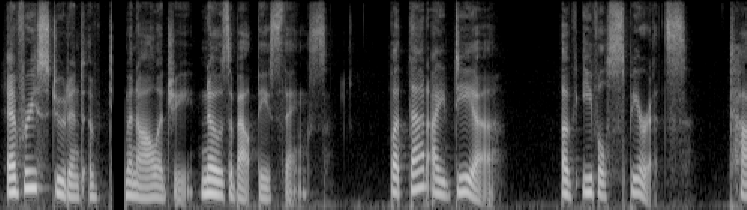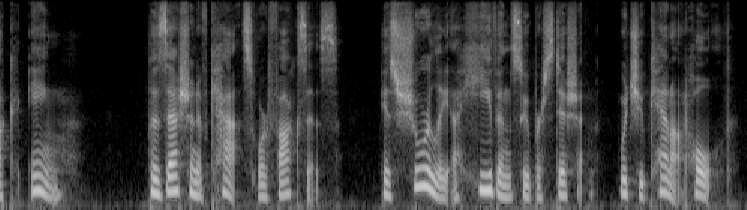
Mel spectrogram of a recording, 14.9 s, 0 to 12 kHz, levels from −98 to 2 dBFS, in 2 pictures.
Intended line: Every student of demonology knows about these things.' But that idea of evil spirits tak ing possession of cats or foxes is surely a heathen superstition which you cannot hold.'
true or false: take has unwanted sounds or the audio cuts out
true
